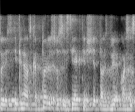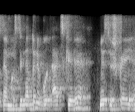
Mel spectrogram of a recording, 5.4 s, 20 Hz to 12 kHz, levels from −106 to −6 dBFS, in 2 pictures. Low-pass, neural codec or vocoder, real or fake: 7.2 kHz; codec, 16 kHz, 4 kbps, X-Codec, HuBERT features, trained on balanced general audio; fake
